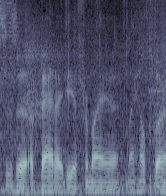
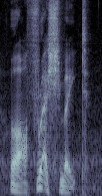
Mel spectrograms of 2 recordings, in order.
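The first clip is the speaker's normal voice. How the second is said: put-on monster voice, slower. Suggesting how to voice a line, the speaker demonstrates a Pudge voice. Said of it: "Just do a Pudge voice".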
